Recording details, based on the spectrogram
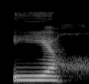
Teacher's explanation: Ya is very soft. The makhraj of ya is middle of your tongue raising towards the upper palate, but it will not touch the palate. So the tongue should be in a very soft position.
